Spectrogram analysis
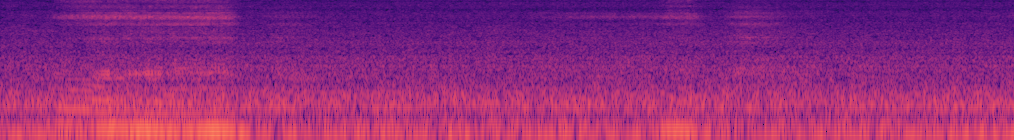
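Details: Sleeping person snoring heavily: loud, low rumbling snores on breathing in, two in the clip, with quieter breathing between; snoring.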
